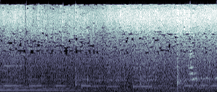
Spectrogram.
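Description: Potato chunks and sliced onion frying in hot oil in a kadai: a steady sizzle that grows louder about two and a half seconds in, over soft background music.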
